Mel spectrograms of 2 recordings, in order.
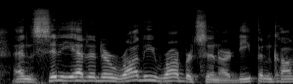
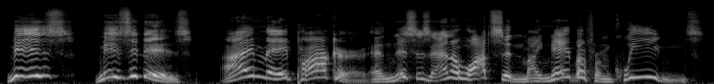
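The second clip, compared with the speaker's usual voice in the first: put-on high, sweet old lady voice; high old lady introducing her neighbor; Aunt May voice; 11 semitones higher than usual. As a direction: chirp it like a cheerful granny.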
